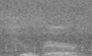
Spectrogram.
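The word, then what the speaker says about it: Huper (ὑπέρ): Huper, the Greek says, H-U-P-E-R, as we would spell it.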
